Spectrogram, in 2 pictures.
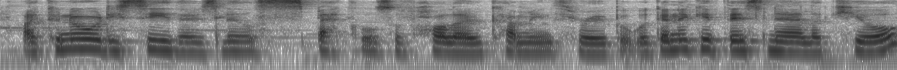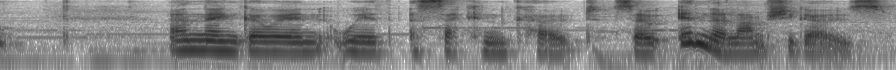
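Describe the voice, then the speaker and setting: Woman, nasal and stuffy, gravelly low tone, mellow, soft music behind. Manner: chatty, gushing, talks while working. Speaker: nail technician demonstrating gel polish. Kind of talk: chatty tutorial voice-over. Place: home nail studio.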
